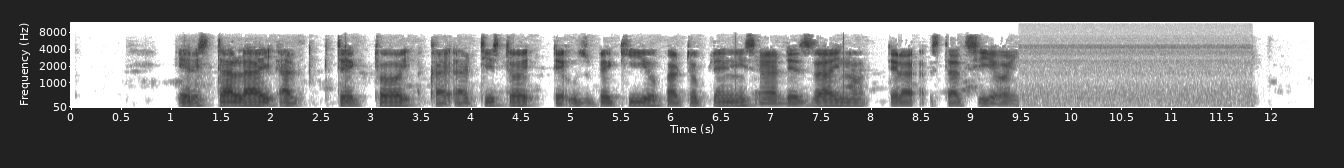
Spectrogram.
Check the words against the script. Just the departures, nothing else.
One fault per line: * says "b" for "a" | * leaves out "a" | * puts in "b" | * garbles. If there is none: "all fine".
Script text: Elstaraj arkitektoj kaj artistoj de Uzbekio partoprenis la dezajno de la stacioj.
all fine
